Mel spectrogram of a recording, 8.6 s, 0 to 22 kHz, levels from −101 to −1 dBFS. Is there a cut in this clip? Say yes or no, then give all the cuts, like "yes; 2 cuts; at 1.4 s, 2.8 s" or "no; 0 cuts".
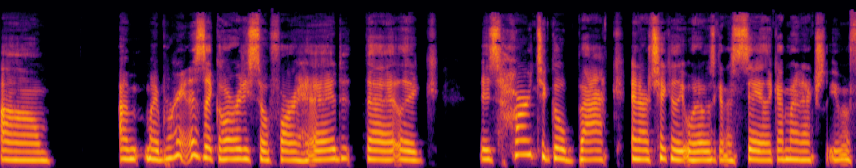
yes; 1 cut; at 6.2 s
